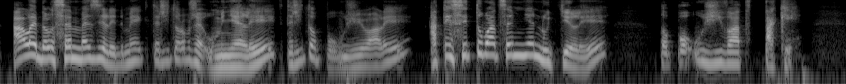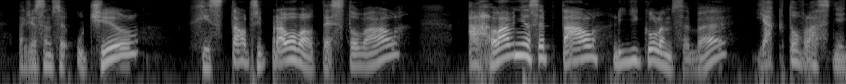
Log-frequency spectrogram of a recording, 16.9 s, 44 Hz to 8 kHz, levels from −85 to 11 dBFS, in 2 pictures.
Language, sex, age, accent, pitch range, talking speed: Czech, male, 40-59, native, 140-225 Hz, 130 wpm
